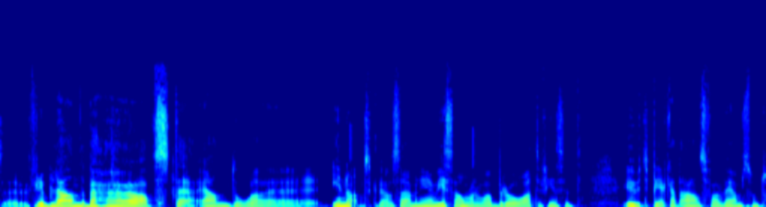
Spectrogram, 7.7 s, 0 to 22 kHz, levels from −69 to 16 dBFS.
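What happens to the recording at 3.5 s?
A brief glitch, heard as a chirp, squawk, click or short gap, cuts into the speech from 3.46 to 3.51 s, just before "skulle jag säga men". It comes from damaged data in the compressed stream: the decoder misreads corrupted frames there, loses sync and hunts for the next valid frame header.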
